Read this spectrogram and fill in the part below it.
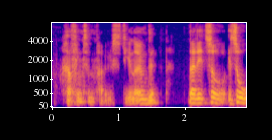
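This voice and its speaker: A man with an English accent. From England. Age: old. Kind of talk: casual talk to camera.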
